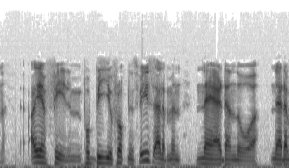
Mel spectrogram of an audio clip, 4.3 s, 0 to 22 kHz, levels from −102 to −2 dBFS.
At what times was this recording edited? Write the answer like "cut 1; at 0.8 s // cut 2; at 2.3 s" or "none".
cut 1; at 2.5 s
